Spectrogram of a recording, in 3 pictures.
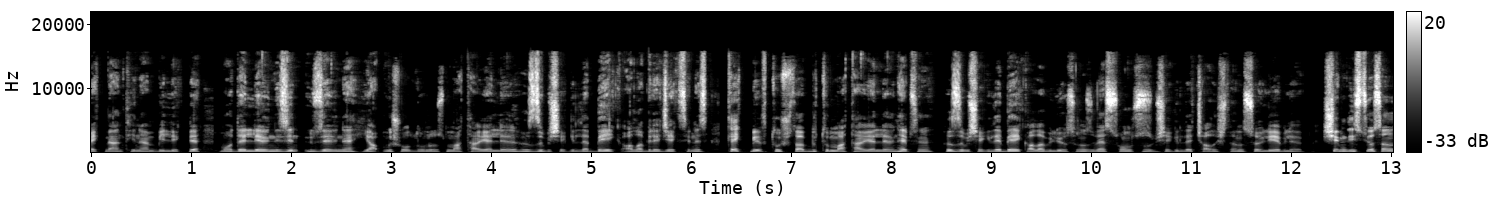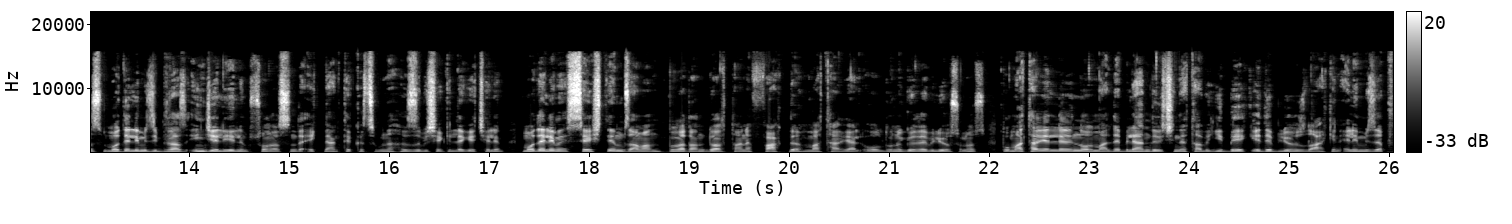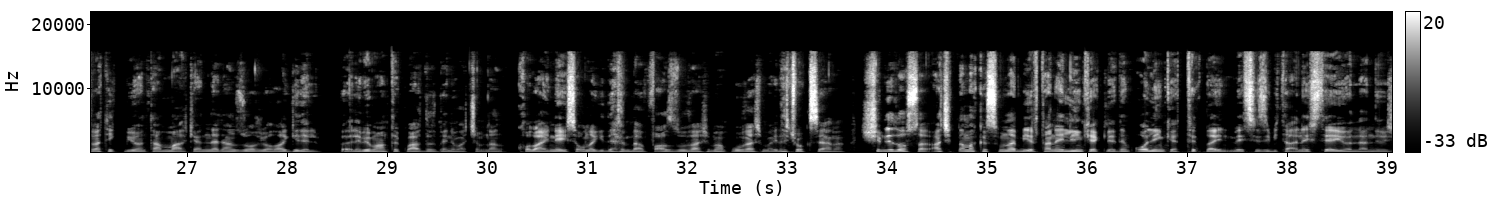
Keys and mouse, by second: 19.7 click, 20.1 click, 20.5 click, 20.9 click.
